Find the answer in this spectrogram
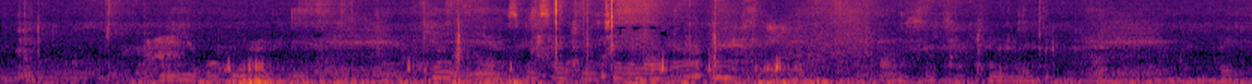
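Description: Faint, indistinct murmured voices over a steady low rumble, with a few scattered clicks.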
